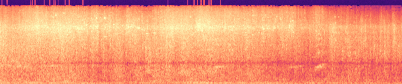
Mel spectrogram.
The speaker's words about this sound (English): Just as I think my sanity can't take any more, the whole stone chamber around us explodes.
